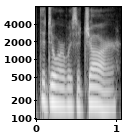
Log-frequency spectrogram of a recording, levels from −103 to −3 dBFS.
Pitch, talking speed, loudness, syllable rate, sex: 160 Hz, 225 wpm, -17 LUFS, 5.4 syllables/s, female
